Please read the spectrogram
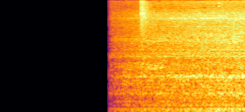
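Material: Nothing is struck.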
